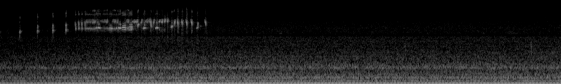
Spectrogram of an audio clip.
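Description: Corn Bunting gives one short song: a few dry ticks speeding into a high, jangling rattle like shaken keys, over a steady low rumble of wind or distant traffic.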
